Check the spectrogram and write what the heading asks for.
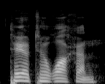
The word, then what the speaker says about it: Teotihuacan: Is this was at does anyone know how to pronounce this pyramid? My mind is terrible. Teotihuacan.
